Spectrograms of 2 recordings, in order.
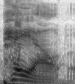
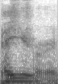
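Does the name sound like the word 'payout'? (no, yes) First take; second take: yes; no. First: The name sounds like the word payout. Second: The name does not sound like payout. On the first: The speaker calls it wrong. "It's not payout. We thought it was payout" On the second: The speaker calls it right. "that's how it's pronounced"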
